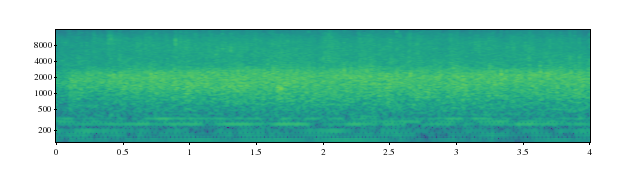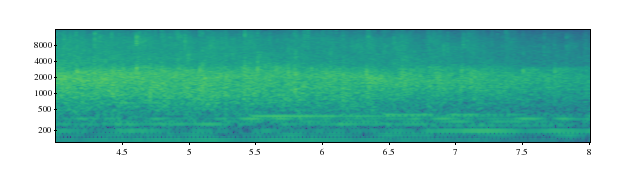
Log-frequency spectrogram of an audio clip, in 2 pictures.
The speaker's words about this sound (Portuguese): Você pode aplaudir a Jesus bem forte?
